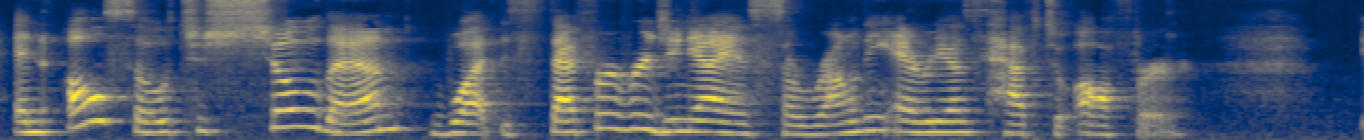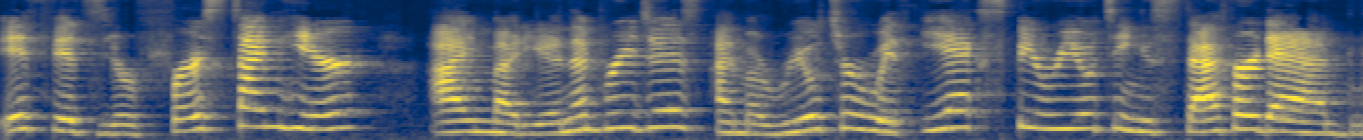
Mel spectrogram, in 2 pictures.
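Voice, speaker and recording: A woman with a Brazilian Portuguese accent speaks straight to camera in her vlog, taking her time over each thought. Her voice is bright and clear, with an easy, reflective pace. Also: fairly high pitch. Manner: unhurried, reflective storytelling. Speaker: realtor and channel host. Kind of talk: personal vlog talk to camera.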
